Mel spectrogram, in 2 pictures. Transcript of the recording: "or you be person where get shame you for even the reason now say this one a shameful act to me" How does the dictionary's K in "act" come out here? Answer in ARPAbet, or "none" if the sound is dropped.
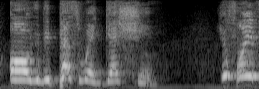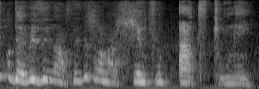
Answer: none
